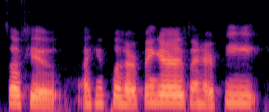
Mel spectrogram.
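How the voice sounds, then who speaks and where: A young pregnant woman chatting casually as she unboxes baby gifts, gushing and excitable, with slangy exclamations. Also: mid-range voice, moderate pace, clean tone, highs cut off. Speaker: vlogger.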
